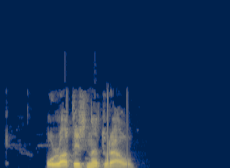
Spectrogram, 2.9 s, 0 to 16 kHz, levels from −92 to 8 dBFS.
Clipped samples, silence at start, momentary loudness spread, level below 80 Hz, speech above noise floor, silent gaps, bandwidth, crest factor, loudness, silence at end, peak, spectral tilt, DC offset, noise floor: under 0.1%; 0.6 s; 10 LU; -52 dBFS; 41 dB; none; 7.8 kHz; 18 dB; -15 LUFS; 1.2 s; 0 dBFS; -6 dB/octave; under 0.1%; -55 dBFS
